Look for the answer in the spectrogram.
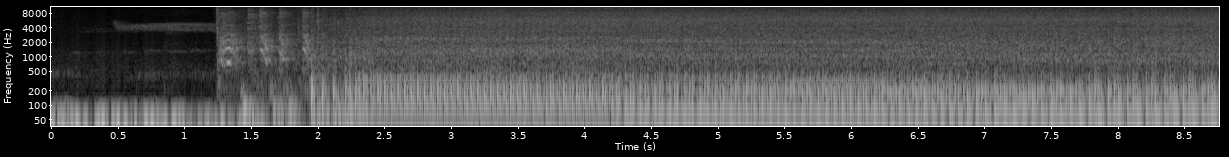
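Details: Aprilia Caponord V-twin, cold start with Tune ECU connected, owner suspects starter for starting issue: cranks, catches after a second, settles to steady even idle, no misses; normal cold start and idle.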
